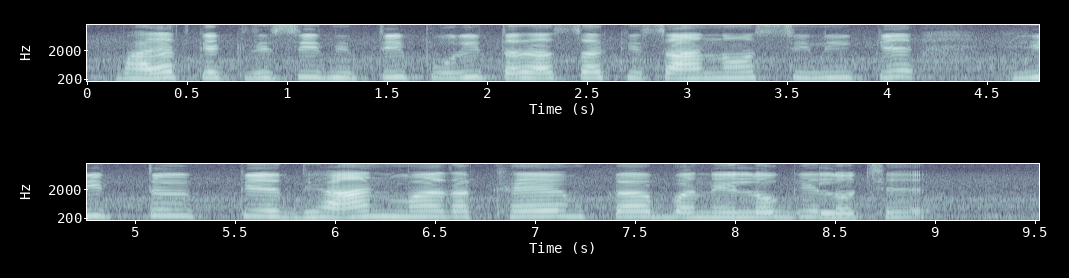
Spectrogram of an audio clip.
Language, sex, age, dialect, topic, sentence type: Maithili, female, 60-100, Angika, agriculture, statement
